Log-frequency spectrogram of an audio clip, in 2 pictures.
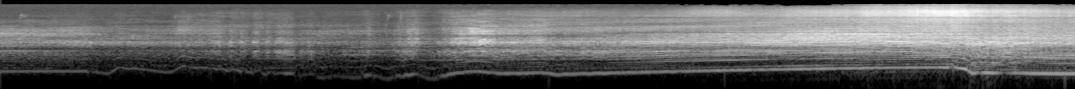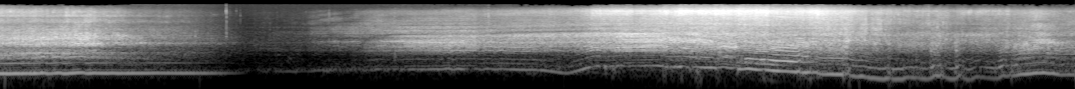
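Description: Suzuki Swift rally car engine working hard through tyre chicanes, its pitch climbing and dropping again and again with gear changes and throttle lifts. It is loudest as the car comes close, cuts off suddenly about two-thirds of the way through, then rises again as the car drives through once more.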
